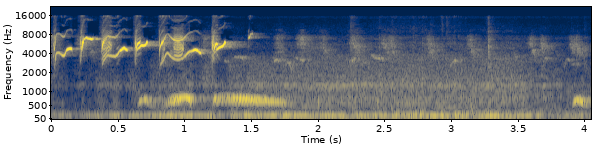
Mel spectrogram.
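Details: Van Hasselt's sunbird, rapid 'nembak beruntun' lure song: a brief run of high, sharp, swooping notes, a lower smooth cooing note, then a quiet hum with faint ticks.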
